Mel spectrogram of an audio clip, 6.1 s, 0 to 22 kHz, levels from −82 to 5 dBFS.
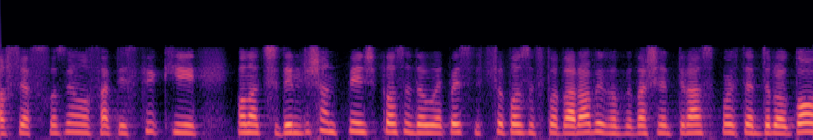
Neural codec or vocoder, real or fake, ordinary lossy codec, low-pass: codec, 16 kHz, 0.5 kbps, FunCodec, trained on Chinese and English, 25 frames a second; fake; none; 5.4 kHz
